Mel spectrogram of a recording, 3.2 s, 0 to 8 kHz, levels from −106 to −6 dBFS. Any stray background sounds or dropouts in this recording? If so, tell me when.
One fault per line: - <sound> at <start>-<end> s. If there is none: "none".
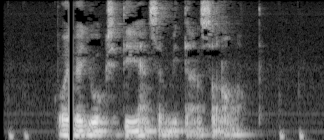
- dropout at 0.7-0.7 s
